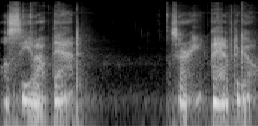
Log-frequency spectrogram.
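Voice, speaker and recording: A woman's voice: medium pitch, little pitch movement, moderate pace, exaggerated voice. A stern questing adventurer from a fantasy game, read by a woman. The delivery is firm yet whispered, extremely airy and lightly crackling. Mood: demanding. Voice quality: whispered, breathy. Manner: firm, accusing.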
